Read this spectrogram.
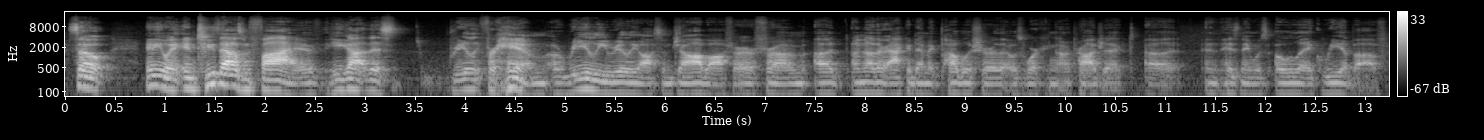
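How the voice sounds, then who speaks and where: A man's voice: sits low, fairly even intonation, moderate pace, a bit bright. A man co-hosting a podcast, telling a story in a rambling, casual way and often trailing off. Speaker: podcast co-host.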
